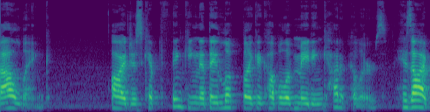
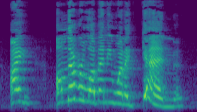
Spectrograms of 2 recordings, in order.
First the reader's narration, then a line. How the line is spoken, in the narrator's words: Martina wailed crying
